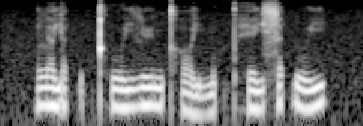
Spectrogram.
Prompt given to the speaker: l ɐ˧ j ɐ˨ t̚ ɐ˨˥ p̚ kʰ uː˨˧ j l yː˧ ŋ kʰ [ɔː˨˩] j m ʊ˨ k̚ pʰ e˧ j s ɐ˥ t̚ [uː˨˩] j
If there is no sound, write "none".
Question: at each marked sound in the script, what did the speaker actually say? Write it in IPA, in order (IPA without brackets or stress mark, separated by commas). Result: ɔː˨˩, uː˨˥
